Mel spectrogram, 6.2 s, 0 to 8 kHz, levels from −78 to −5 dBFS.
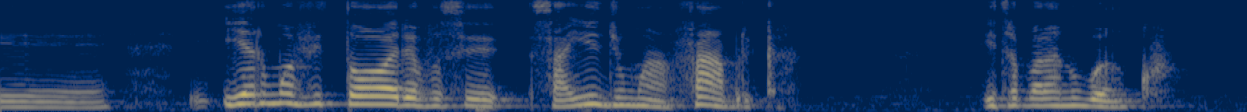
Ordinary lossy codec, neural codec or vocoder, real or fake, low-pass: none; none; real; none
